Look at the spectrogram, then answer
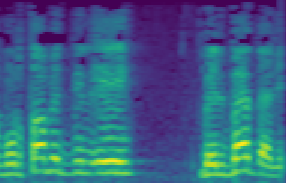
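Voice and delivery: usual speaking voice

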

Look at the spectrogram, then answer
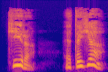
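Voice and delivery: usual speaking voice

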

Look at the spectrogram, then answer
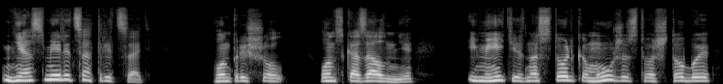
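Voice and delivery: high, loud pleading through tears; tearful exclamation. Acted. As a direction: cry out to him, begging him to listen. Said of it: "заливаясь слезами, воскликнула".

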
